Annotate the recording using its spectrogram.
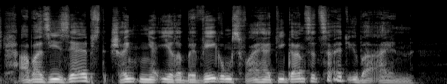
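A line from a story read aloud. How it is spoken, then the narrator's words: Calling out. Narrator (German): rief ich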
